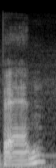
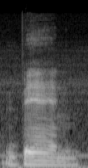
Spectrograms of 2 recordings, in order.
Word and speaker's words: been: And maybe you went a bit towards almost be, like ben. So maybe don't go that far, but go for the bin. Same as like a trash bin, bin, bin.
